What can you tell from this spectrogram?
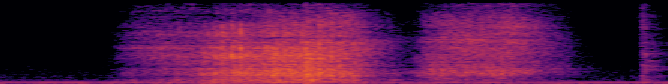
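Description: Someone blows their nose in two breathy, hissing blasts, the first longer and louder, the second slightly softer, with no talking over it.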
